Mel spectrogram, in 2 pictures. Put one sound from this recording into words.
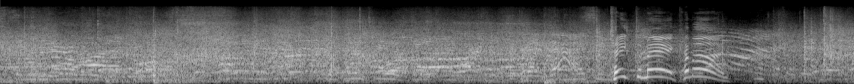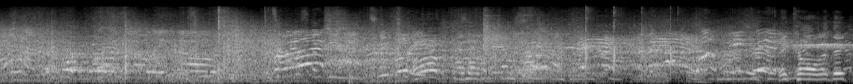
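Hockey skates scrape and carve on ice.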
